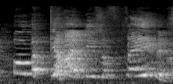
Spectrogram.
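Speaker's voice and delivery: very high, loud hammed-up gushing; mock amazed. Comic mocking visitors to the hot dog stand, high gushing excitement. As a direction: squeal it like a starstruck visitor. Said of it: "been like".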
